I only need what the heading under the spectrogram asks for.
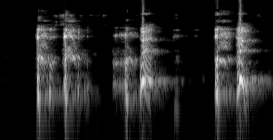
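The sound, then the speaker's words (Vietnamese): An old man's hoarse coughing, voiced by a reader: six loud, rasping coughs in three pairs separated by short pauses, with no other sound. “Nói xong lại ho sù sụ.”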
